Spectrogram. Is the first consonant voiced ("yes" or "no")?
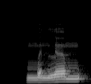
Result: yes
